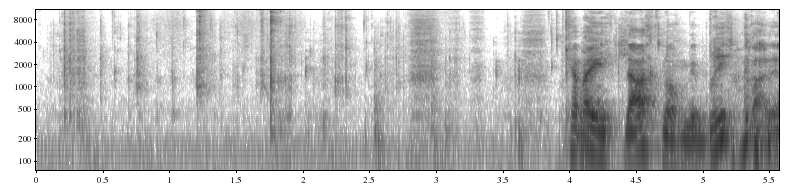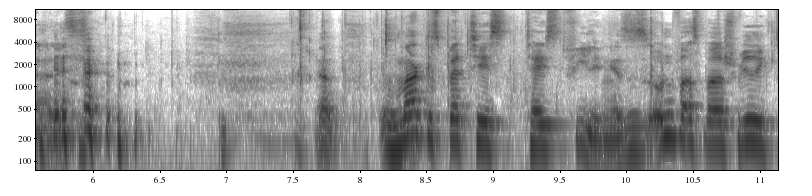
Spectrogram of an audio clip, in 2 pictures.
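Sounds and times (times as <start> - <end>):
crunching salty crispy snacks: 0.0 - 4.0, 7.5 - 11.1
speech: 4.0 - 6.2, 7.7 - 11.1
laughter: 5.1 - 7.0.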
